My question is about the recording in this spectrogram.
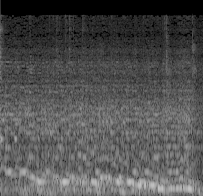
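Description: Electric guitar, a Charvel, playing a fast pentatonic run built from linked scale fragments. It is a quick string of single notes that mostly step downward in pitch and settles on a held lower note near the end.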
